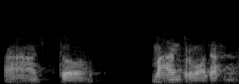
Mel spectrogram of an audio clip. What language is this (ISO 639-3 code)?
san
